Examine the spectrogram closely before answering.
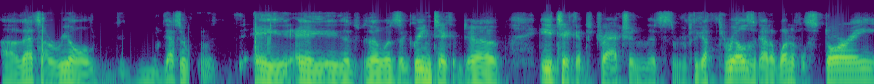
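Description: Here a man speaks with an American accent at a moderate pace, in a medium pitch. His pitch varies in an ordinary way, and he has an ordinary speaking voice. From Southern California. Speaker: former theme park performer and author. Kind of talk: interview.

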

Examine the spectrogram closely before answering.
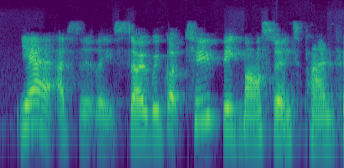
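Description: With an Australian accent, a woman talks at a moderate pace using lively intonation. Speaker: NFT project co-founder. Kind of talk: casual interview.

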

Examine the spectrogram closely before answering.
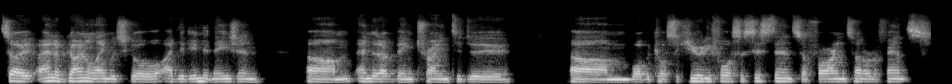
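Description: Delivered at a moderate pace, a man's medium-pitched voice with an Australian accent keeps very even loudness and a monotone, flat intonation. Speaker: counterinsurgency expert. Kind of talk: interview.

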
